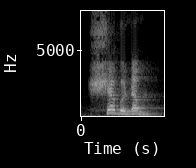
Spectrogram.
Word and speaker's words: شبنم: بستہ کہتے ہیں، بستہ۔ شبنم، شین بے زبر شب، نون میم زبر نم، شبنم۔ شبنم کہتے ہیں اوس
